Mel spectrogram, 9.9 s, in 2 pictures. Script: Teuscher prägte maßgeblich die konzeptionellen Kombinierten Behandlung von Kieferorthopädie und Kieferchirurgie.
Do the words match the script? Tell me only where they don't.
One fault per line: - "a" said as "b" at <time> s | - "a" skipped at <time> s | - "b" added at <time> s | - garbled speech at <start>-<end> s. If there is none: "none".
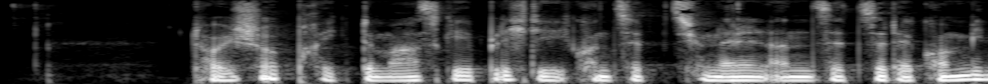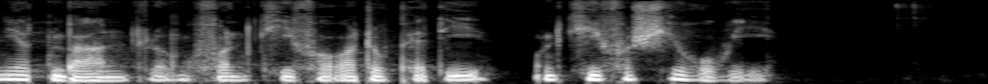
- "Ansätze der" added at 3.8 s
